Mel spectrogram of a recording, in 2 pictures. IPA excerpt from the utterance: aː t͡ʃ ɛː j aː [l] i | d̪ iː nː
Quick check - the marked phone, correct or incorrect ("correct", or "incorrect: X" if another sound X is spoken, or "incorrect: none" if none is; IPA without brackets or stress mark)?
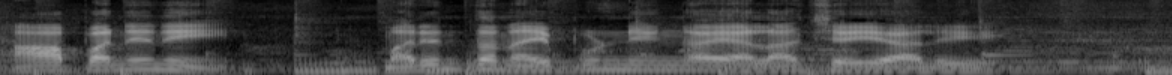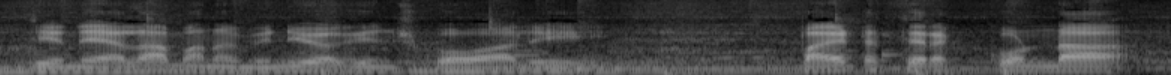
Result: correct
